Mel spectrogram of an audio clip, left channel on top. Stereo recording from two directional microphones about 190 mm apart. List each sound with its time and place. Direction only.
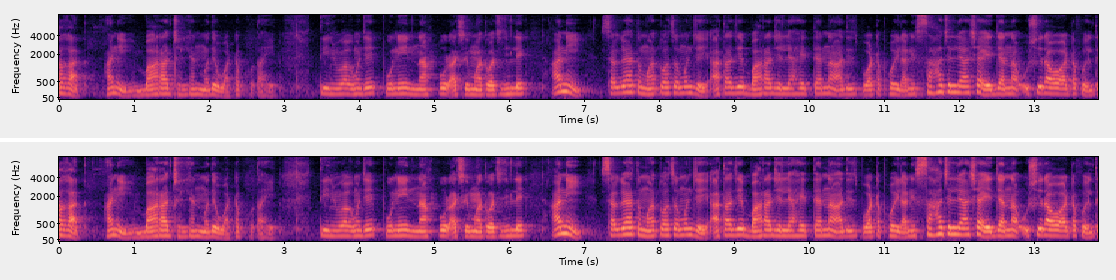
0.0 s speech: 15° right (ahead or behind); by 6.2 s centre (ahead or behind)
6.6 s speech: 20° right (ahead or behind)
